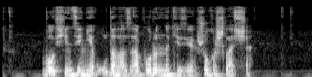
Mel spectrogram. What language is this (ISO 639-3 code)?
chv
